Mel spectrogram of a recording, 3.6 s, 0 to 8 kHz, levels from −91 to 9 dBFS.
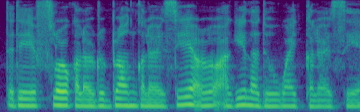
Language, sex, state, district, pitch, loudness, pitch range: Nagamese, female, Nagaland, Dimapur, 180 Hz, -18 LUFS, 165-185 Hz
